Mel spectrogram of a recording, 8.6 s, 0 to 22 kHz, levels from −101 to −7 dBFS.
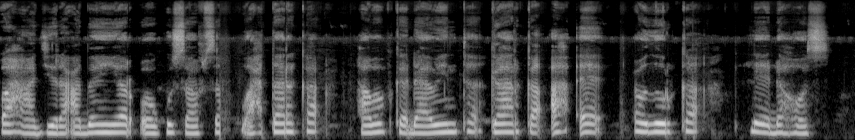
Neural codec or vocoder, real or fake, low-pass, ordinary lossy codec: vocoder, 44.1 kHz, 128 mel bands every 256 samples, BigVGAN v2; fake; none; none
